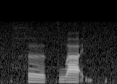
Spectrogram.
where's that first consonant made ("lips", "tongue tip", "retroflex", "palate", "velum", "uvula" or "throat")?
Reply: throat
